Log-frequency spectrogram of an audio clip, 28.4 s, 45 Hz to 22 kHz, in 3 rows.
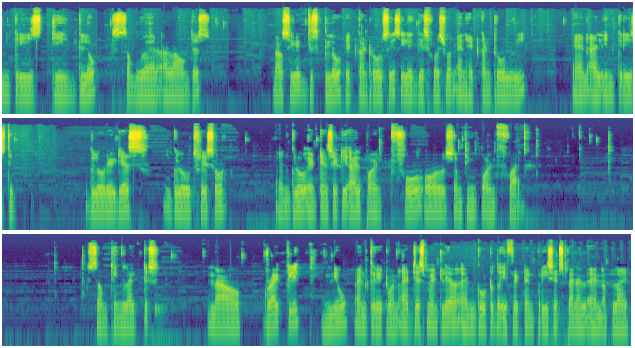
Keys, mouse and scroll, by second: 2.1 space, 3.2 click, 5.4 ctrl+c, 6.0 click, 6.8 ctrl+v, 8.4-14.0 drag, 15.3 Return, 16.2 click, 17.3 Return, 18.2 click, 18.4 space, 21.1-22.8 drag, 22.8 right click, 23.7 click, 27.1 click, 27.3 ctrl+a, 28.0-28.3 typing.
